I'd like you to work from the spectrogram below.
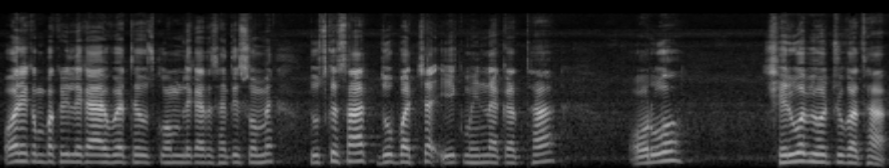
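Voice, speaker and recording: Here a man from Bihar, India, who farms goats and hosts a channel, talks his way casually through clips of his goat shed, circling back, repeating and restarting often. The pitch is fairly high with little movement, the pace moderate, and the tone bright and forceful.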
